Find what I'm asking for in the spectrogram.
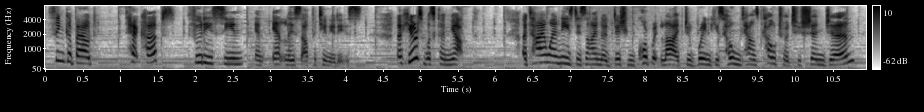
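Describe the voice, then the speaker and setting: A woman's voice: high voice, lively intonation, moderate pace, faint music behind. A woman hosting a magazine show, presenting in a breezy, upbeat, slangy way. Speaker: host.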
